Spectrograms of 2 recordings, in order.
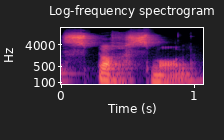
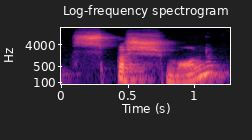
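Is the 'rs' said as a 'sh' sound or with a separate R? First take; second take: separate R; sh sound. First: A guttural R is heard before the s. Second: The 'rs' merges into a 'sh' sound. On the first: The speaker is from western Norway. "À l'ouest, on dit" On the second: The speaker is from eastern Norway. "à l'est de la Norvège, on dit"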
